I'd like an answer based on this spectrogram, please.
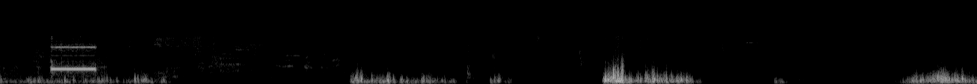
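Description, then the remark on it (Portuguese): A short, steady electronic beep, a telephone voicemail tone signalling the start of message recording, sounds once near the start over muffled rumbling, followed by several low, indistinct bursts of noise and faint murmuring. “Grave seu recado. Por sua só será tarifado após o sinal.”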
